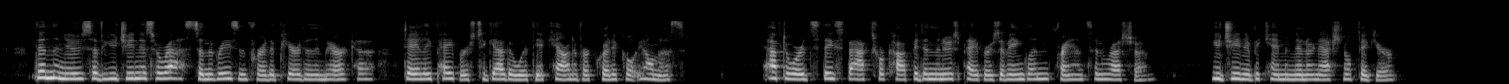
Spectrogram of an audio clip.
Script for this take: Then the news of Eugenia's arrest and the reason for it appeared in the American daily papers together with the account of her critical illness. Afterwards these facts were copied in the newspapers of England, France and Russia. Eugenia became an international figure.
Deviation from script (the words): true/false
false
